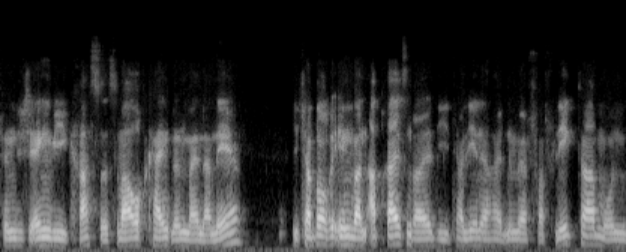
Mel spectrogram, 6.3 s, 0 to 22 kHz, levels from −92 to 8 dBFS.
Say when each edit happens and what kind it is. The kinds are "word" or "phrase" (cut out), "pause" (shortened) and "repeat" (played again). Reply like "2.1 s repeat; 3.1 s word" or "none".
1.7 s word; 2.6 s pause; 4.1 s word

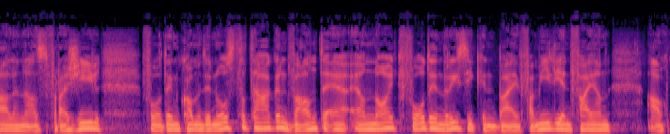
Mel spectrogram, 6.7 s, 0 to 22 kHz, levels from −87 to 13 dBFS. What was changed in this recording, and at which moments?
none

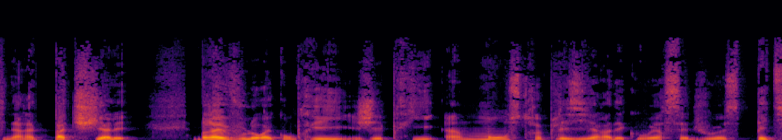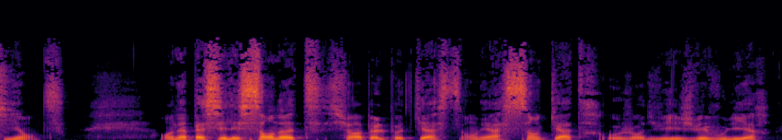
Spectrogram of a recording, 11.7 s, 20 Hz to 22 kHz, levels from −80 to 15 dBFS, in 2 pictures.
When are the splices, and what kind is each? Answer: 1.4 s pause

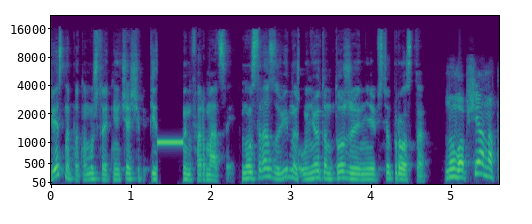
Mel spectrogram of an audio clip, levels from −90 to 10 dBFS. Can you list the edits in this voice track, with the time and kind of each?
1.1 s word; 3.1 s word; 4.3 s word

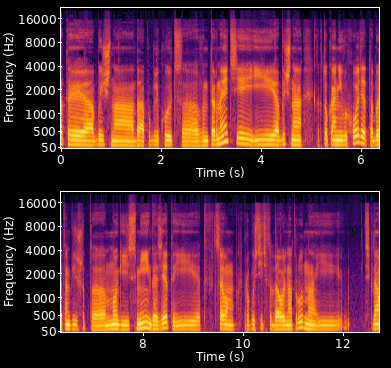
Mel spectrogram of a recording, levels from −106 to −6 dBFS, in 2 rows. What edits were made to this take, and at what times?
10.0 s pause

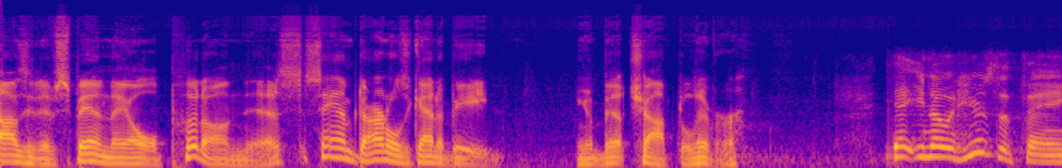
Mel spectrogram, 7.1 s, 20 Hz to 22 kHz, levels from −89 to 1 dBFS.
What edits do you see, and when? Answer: 2.0 s word; 3.8 s word; 4.2 s word

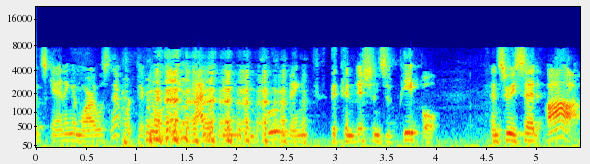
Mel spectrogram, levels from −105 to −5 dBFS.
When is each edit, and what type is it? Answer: none

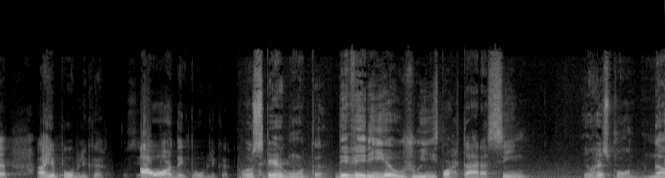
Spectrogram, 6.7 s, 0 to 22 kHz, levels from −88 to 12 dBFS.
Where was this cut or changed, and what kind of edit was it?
1.2 s pause; 2.6 s word; 3.3 s pause; 4.4 s word

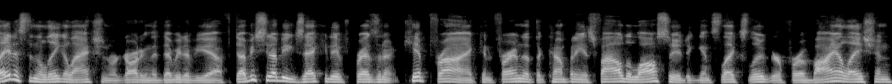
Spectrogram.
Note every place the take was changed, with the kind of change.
none

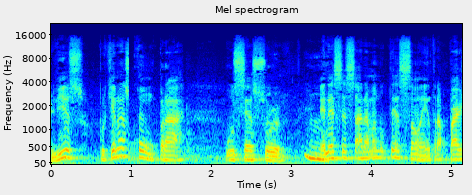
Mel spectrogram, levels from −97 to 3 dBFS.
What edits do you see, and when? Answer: 1.0 s word; 2.2 s word

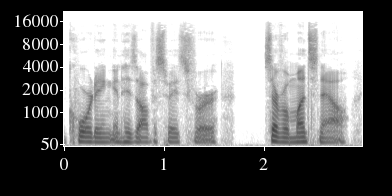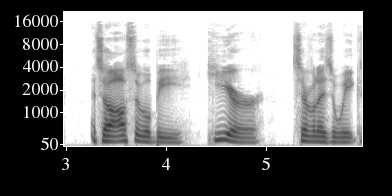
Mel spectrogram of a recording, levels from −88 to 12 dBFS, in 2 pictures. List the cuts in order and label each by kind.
none

